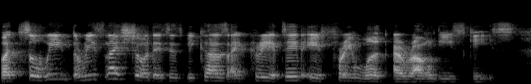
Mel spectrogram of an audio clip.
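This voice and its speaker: The speaker has a slight Caribbean accent and talks at a moderate pace. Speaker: leadership and agile consultant. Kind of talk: webinar presentation. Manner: animated, laughing.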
